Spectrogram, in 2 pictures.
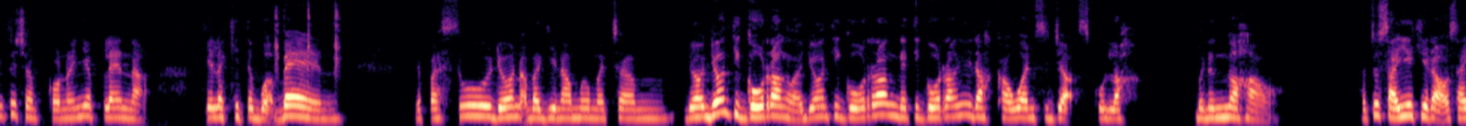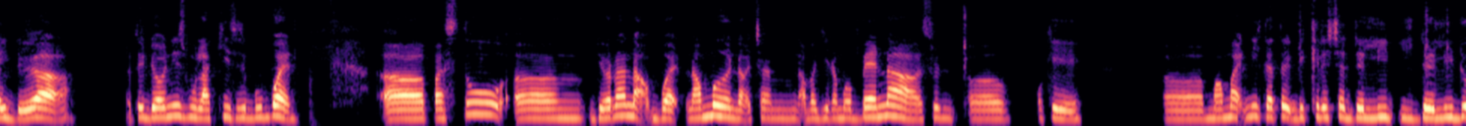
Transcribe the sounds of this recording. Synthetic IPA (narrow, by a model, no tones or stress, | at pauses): t̪ut͡ʃampkonaɲəplɛnːaʔ | kiəlahkit̪əbuat̪̚bɛn | ləpast̪udiowaŋnaʔbaɡinamə̃mat͡ʃamdiaŋdiaŋt̪̬iɡəoɾaŋlahdiaŋt̪iɡəoɾaŋdant̪iɡəoɾaŋnidahkawansəd͡ʒa̰ʔsə̥kolah | mənəŋaɦa | at̪usajakiɾaʔɔsajdəa | pat̪udɔnis̬mulakis̬ajəp̬umpuan | ʔəpast̪uəmdioɾaŋna̰ʔbuat̪̚namənamat͡ʃamna̰ʔbaɡinamə̃bɛnahsunə | oke | ʔəmamat̪̚nikat̪adəkiɾəst͡ʃadəlidəlidʊ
